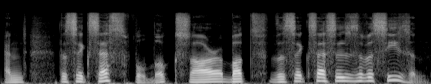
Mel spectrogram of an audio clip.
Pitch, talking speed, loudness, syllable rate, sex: 125 Hz, 155 wpm, -17 LUFS, 4.4 syllables/s, male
